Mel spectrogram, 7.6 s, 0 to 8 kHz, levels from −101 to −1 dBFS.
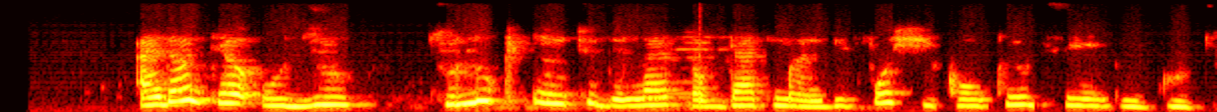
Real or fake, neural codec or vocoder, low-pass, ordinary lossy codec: real; none; 7.2 kHz; none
